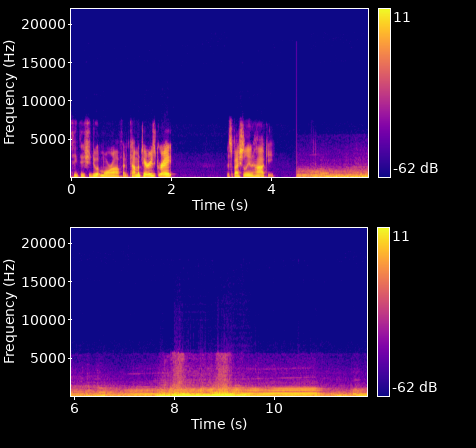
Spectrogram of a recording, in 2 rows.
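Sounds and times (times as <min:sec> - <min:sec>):
speech: 0:00.0 - 0:02.1, 0:03.1 - 0:04.7
rushing noise: 0:04.5 - 0:09.9
Camaro ZL1 race car engine revving on track at the Hockenheim Ring: 0:04.5 - 0:11.8.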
